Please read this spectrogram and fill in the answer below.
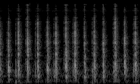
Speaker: rattling yeah and that that rattle that indicates that they're very loose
